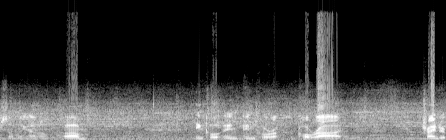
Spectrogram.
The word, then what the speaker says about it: Korat: In Korat, trying to pronounce the R. I copy the tone of the locals, so I tend to say Korat, but it's really Korat.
